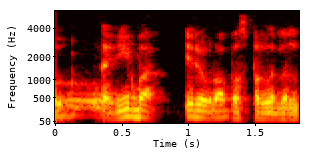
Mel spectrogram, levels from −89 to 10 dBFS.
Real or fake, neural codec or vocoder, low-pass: fake; codec, 16 kHz, 4 kbps, FreqCodec, larger model; 5.4 kHz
